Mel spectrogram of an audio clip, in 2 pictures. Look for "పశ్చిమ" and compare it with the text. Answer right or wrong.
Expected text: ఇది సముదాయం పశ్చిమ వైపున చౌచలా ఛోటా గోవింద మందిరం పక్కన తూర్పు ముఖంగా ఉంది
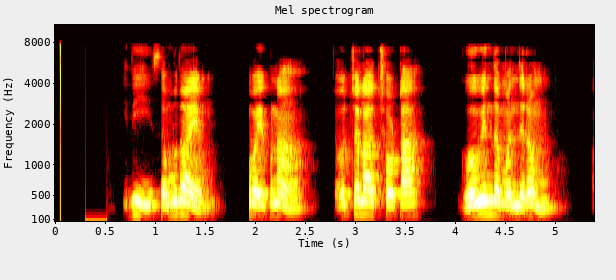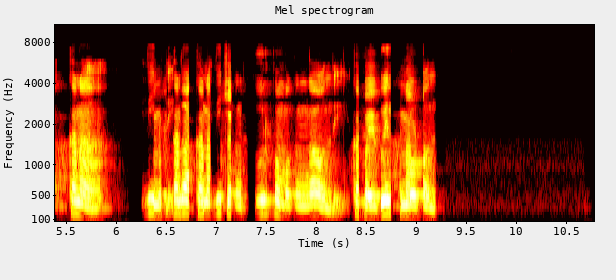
wrong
